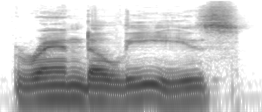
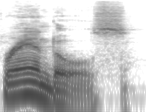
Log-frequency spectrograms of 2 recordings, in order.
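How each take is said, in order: First: The word ends with an extra 'eez' syllable. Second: The word ends with a plain 's' sound. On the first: The speaker calls it wrong. "It's not Randall Randallese" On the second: The speaker calls it right. "It's Randall's"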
